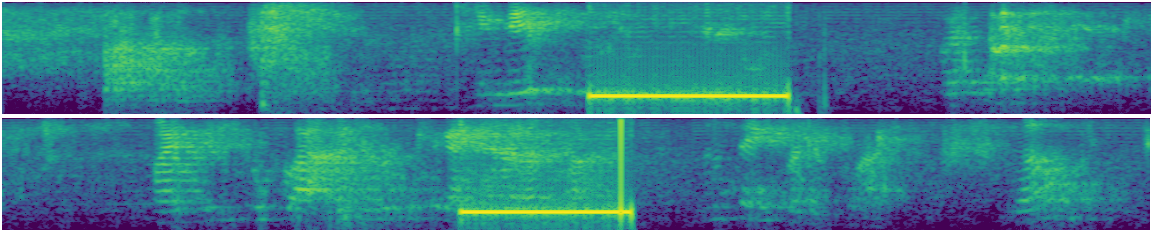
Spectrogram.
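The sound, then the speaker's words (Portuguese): Telephone busy signal: two steady mid-pitched tone bursts, each about a second long, separated by several seconds of conversation. “número está ocupado”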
